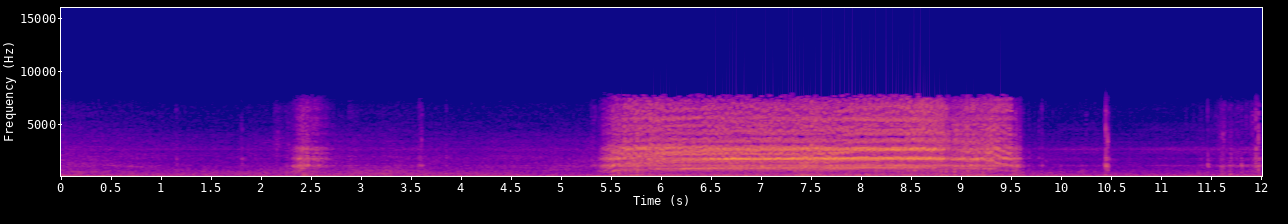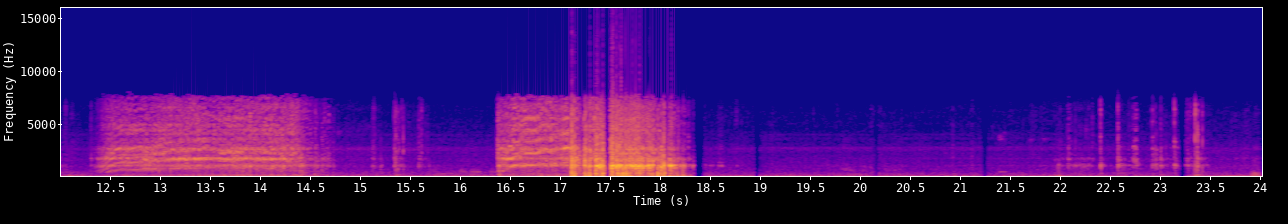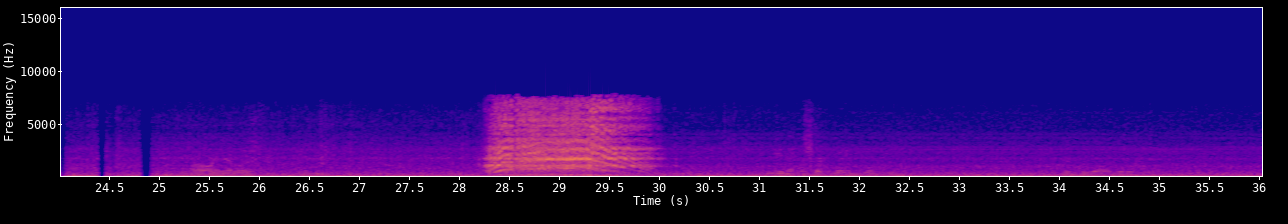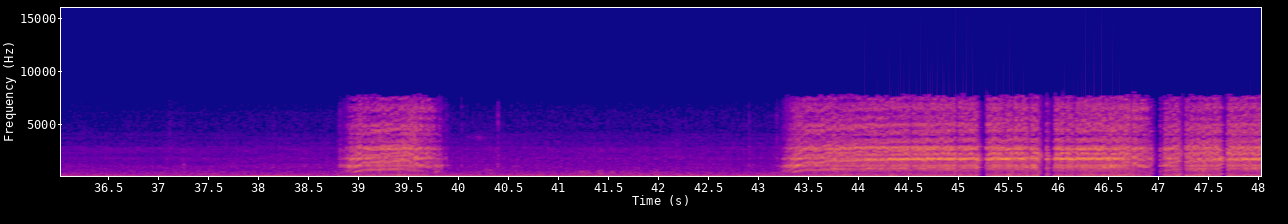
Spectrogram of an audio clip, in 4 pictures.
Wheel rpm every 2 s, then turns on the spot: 0, 10, 10, 190, 180, 10, 100, 80, 190, 40, 0, 0, 0, 10, 90, 0, 0, 0, 10, 60, 0, 140, 190, 180.
14-16 38-40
